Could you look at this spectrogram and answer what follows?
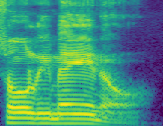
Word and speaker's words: Solimeno: My last name is pronounced Soleie Mayo.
